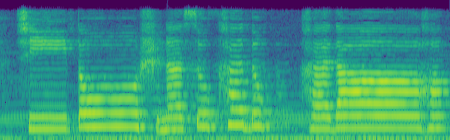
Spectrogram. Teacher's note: ಶೀತೋ ಎರಡು ದೀರ್ಘ ತೋ ಮೇಲೆ ಆಘಾತ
